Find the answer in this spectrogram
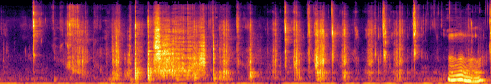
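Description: Close-up chewing and crunching of food, with many sharp crunches and mouth clicks. A short vocal sound comes near the end.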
